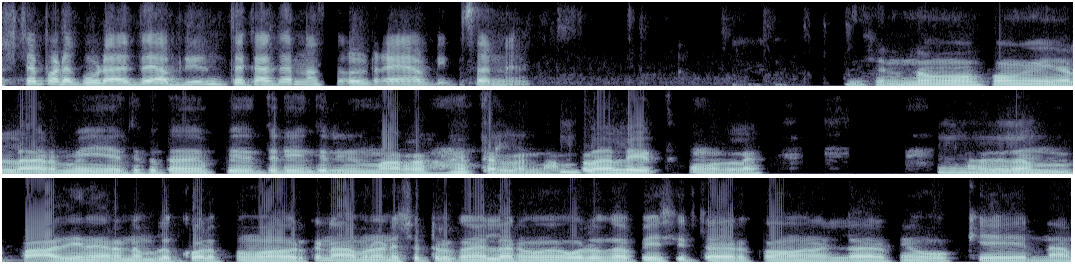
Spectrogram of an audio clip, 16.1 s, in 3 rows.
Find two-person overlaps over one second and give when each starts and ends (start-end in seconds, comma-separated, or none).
none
